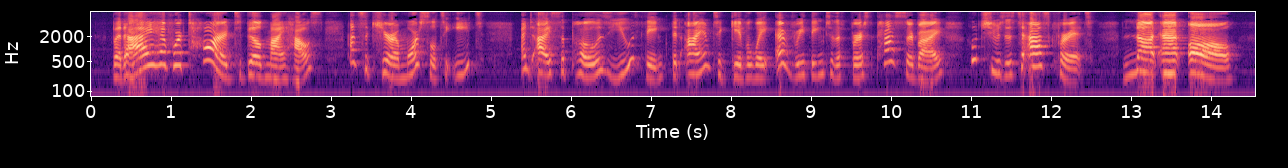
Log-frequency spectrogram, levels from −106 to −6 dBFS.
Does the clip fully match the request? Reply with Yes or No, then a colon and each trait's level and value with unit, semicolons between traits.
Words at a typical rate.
Yes: average, 170 wpm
